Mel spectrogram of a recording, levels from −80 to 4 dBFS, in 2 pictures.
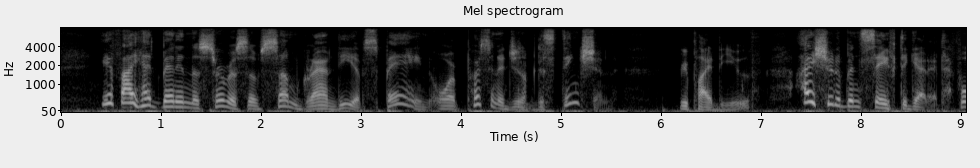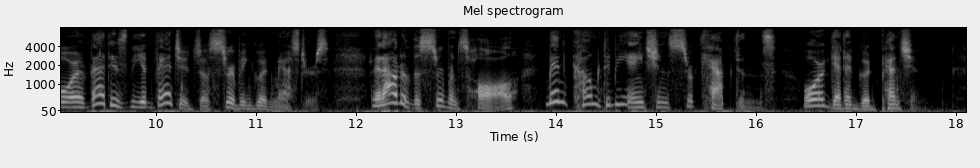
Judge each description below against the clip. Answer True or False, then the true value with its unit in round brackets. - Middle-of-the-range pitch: True (170 Hz)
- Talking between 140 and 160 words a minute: False (180 wpm)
